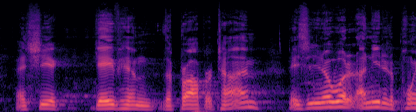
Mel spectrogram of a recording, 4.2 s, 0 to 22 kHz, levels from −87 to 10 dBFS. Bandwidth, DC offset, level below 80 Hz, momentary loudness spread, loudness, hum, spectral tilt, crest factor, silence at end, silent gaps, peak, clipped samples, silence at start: 17 kHz; under 0.1%; -60 dBFS; 11 LU; -27 LUFS; none; -5.5 dB/octave; 18 dB; 0 s; none; -10 dBFS; under 0.1%; 0.15 s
